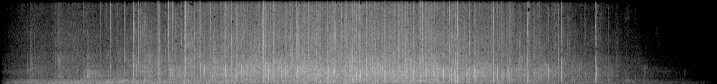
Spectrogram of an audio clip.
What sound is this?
crowd applause theatre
